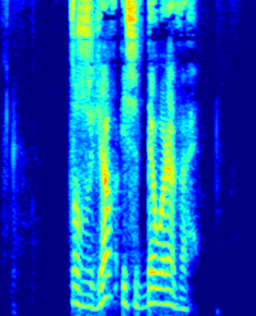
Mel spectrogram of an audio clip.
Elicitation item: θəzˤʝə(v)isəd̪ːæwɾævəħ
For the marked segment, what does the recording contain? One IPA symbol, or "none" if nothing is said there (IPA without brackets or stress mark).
ʁ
